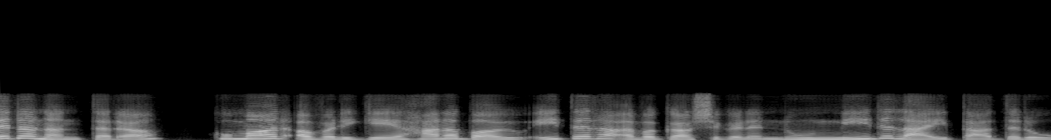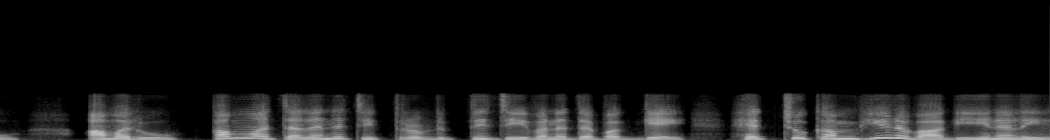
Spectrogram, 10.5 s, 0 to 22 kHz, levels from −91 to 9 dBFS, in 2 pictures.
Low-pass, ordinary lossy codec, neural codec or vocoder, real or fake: 7.2 kHz; none; codec, 16 kHz, 0.2 kbps, FocalCodec; fake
